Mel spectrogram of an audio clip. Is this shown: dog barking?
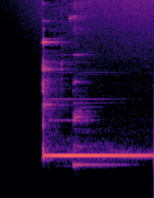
no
